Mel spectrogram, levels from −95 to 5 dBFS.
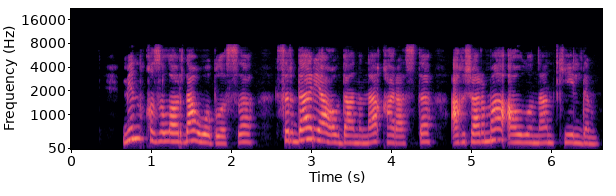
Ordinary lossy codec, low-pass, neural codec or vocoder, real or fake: none; none; none; real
